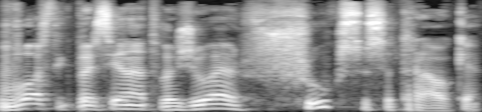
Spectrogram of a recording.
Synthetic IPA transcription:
ʋoːst̪ʲɪk̚pʲɛɾsʲiɛnʲɐɐt̪ʋɐʒʲuɔjɛʃuːkssʊsʲɪt̪ɾɑ̰ʊkʲɛ̰

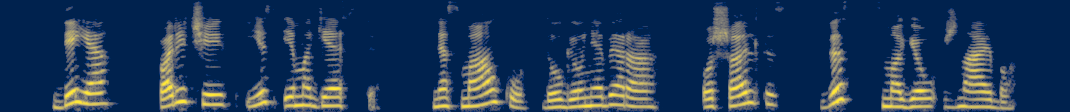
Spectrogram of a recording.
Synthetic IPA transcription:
d̪ʲeːjɛ | pɐɾʲɛt͡ʃʲɛɪsjɪsɪmɐɡʲæːsʲt̪ʲɪ | nʲɛsmɑlˠkuːd̪ɒʊɡʲɛʊnʲɛbʲeːɾɐ | oːʃɐlʲt̪ʲɪs | ʋʲɪs | smɐɡʲɛʊʒnɑˑɪboː

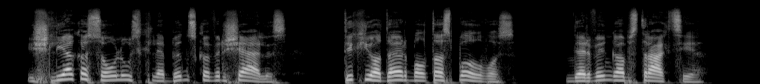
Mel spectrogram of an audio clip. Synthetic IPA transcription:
ɪʃʲlʲiɛkɐsɒʊlʲɛʊsxʲlʲɛbʲɪnskoːʋʲɪɾʲʃʲæːlʲɪs | t̪ʲɪkjuɔd̪ɐɪɾbɐlˠt̪ɐspʊlˠʋoːs | nʲɛɾʲʋʲɪŋɡɐɐpʲst̪ɾɑːkt̪sʲɪjæ

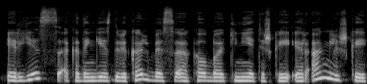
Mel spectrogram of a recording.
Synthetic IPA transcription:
ɪɾjɪskɐd̪ɐŋʲɡʲɪjɪsd̪ʲʋʲɪkɐlʲbʲeːskɐlˠbɐkʲɪnʲiɛt̪ʲɪʃkɐɪʔɪɾɐŋɡlʲɪʃkɐɪ

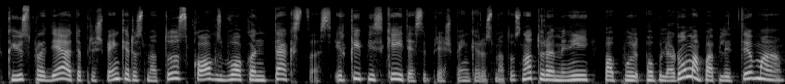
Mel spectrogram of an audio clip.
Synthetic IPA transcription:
kɐɪjuːsprɐd̪ʲeːjoːt̪ʲɛpʲɾʲiɛʃpʲɛŋʲkʲɛɾʲʊsmʲɛt̪ʊskoːksbʊʋoːkoːnʲt̪ʲɛkst̪ɐ̰sɪrkɐɪpjɪskʲɛɪt̪ʲesʲɪpʲɾʲiɛʃpʲɛŋʲkʲɛɾʲʊ̰smʲɛt̪ʊsnɐt̪ʊɾʲejomʲɪnʲiːpopʊpopʊlʲɛɾʊmɑpɐpʲlʲɪt̪ʲɪmɑː

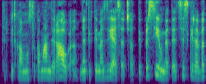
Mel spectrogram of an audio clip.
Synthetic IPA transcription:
t̪ɛɾʲp̚ʲkʲɪt̪koːmuːsʊkoːmɑnd̪ɐiɾɐʊɡɐ̰nʲɛt̪ʲɪkt̪ɐɪmʲɛsd̪ʲʋʲiɛsʲɛt͡ʃʲɛt̪ɐɪpʲɾʲɪsʲiːjʊŋʲɡʲɛt̪ɐɪɐt̪ʲsʲɪsʲkʲɪɾʲɛbʲɛt̪

